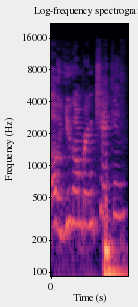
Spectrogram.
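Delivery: very loud, high, patronizing, condescending voice. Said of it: "They're like".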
